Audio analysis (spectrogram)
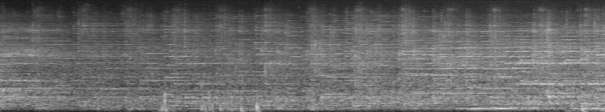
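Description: A studio audience at a homemakers' game show claps fast and hard, a dense, steady patter of many hands that stays loud throughout with a few sharper thumps.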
